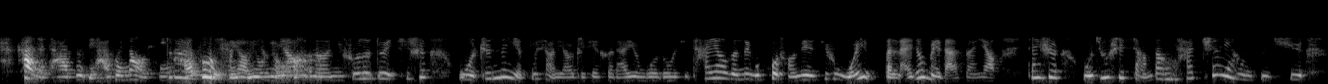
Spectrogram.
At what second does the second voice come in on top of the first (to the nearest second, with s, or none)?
2 s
